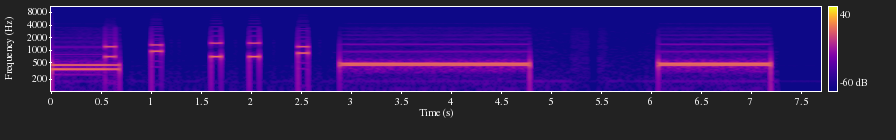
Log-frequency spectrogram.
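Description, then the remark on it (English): A steady dial tone breaks off into four quick touch-tone beeps, then a long ringback tone, a pause, and another ring, clear with no voices. “I'm going to dial Turtle's number here, and you can make your Awkward Tuesday phone call”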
